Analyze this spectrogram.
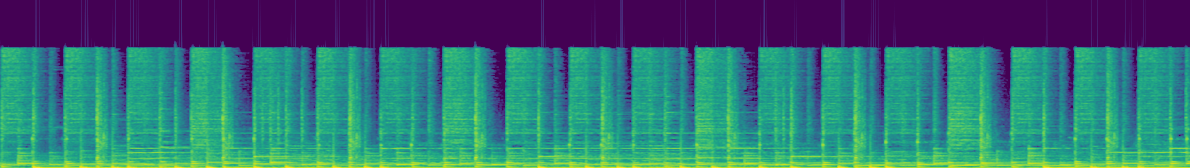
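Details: Rhythmic instrumental music with a steady beat plays throughout, with no animal sounds.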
